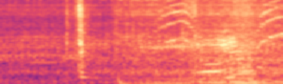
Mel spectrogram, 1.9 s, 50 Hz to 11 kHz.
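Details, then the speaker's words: 2006 Mini Cooper S 1.6 supercharged, just rebuilt with new timing chain, clutch and starter: fires and revs briefly while a thin high whistle rises with revs from the supercharger area. "Seems to be a strange whistling noise coming from the area of the supercharger."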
